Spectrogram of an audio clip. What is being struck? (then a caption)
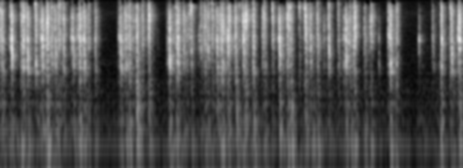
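Mechanical keyboard with plastic keycaps. Fingertips with short nails type continuously on a full-size backlit mechanical computer keyboard with plastic keycaps and hollow key switches. The result is a steady stream of bright, crisp key clicks with short pauses between bursts.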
